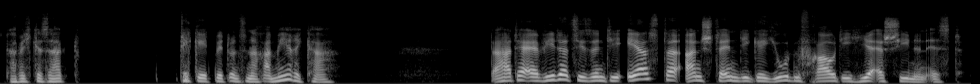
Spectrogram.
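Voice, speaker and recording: An actor playing an agitated emigrant witness who recalls persecution in a radio documentary play. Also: male voice, fairly high pitch, no echo, studio quality.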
